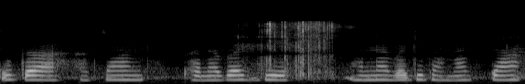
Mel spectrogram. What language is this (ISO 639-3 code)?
mni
